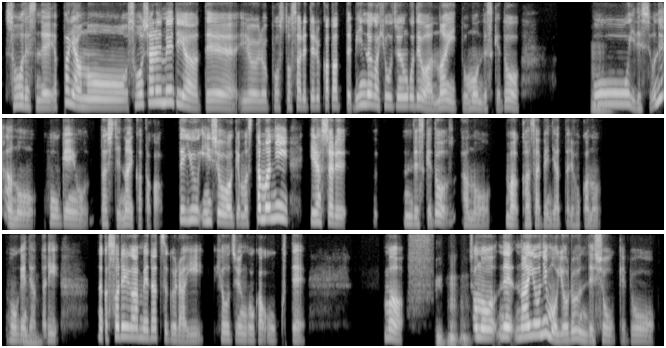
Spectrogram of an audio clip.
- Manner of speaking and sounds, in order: none
- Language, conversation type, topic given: Japanese, podcast, 故郷の方言や言い回しで、特に好きなものは何ですか？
